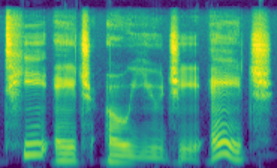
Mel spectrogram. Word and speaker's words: though: In the word t h o u g h, it's o like go though.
